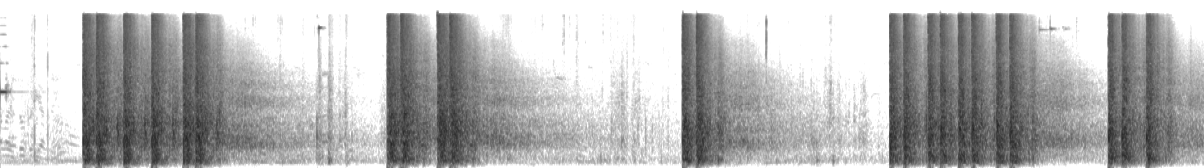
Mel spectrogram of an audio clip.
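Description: A pistol fires rapid bursts of loud shots that echo outdoors.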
